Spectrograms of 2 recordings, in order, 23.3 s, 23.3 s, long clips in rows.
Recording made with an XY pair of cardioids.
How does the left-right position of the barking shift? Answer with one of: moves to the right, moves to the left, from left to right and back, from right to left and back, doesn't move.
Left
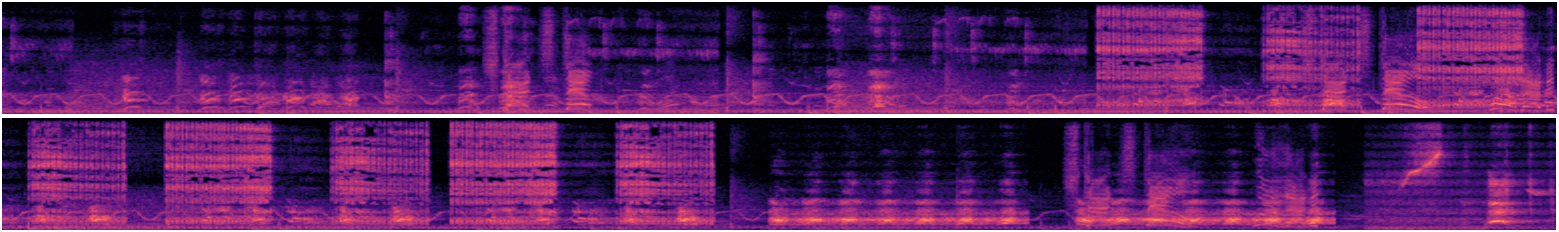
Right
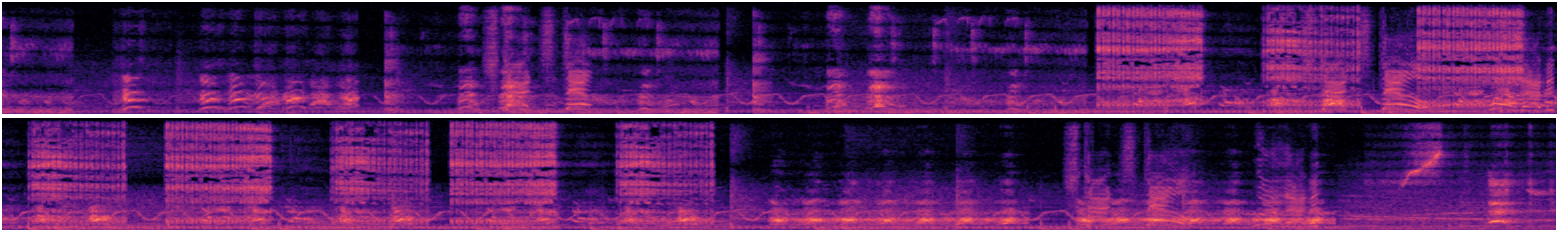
moves to the left.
